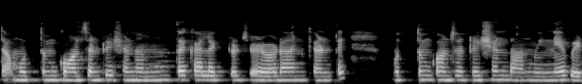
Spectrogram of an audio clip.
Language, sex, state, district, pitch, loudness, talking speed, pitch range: Telugu, female, Telangana, Karimnagar, 200 Hz, -19 LUFS, 125 wpm, 195-210 Hz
